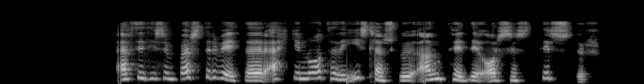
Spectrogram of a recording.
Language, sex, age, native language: Icelandic, female, 40-49, Icelandic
